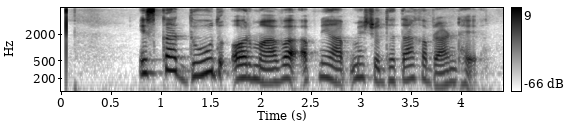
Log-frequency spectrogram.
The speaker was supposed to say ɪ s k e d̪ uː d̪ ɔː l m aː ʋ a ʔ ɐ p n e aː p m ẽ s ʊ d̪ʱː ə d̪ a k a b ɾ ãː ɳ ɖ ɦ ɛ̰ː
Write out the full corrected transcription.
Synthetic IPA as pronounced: ɪ s k a d̪ uː d̪ ɔː ɾ m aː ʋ a ʔ ɐ p n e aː p m ẽ ʃ ʊ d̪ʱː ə t̪ a k a b ɾ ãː ɳ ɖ ɦ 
